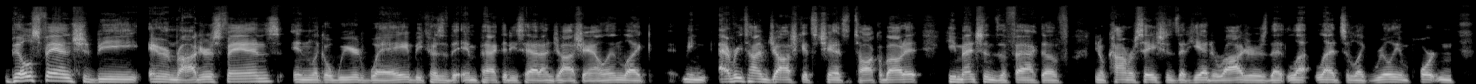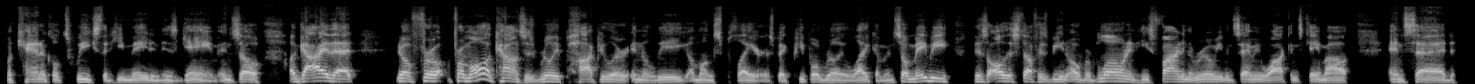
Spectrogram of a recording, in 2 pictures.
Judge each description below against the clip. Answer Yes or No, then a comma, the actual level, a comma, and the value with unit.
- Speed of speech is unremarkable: No, fast, 225 wpm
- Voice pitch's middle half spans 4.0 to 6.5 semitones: No, average, 3.1 semitones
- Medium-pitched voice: No, low, 110 Hz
